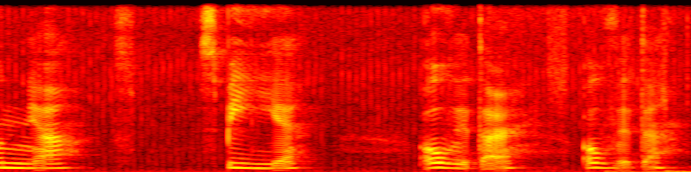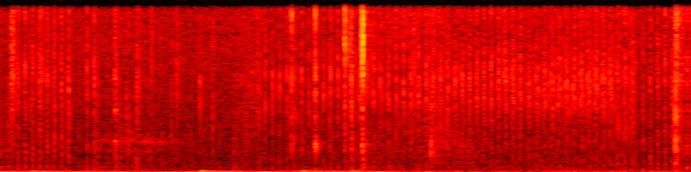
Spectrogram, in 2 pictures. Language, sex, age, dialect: Faroese, female, 15-35, Suðuroy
